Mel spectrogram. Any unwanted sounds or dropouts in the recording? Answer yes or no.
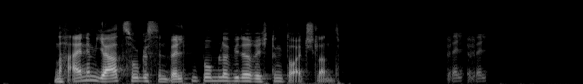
yes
